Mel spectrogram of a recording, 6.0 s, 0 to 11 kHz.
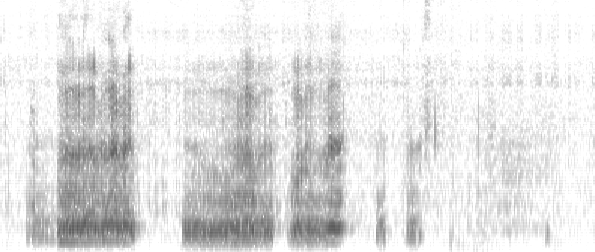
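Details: Scottish Terrier puppies, a pair, playing indoors at 5 am on a Sunday: long, throaty, rumbling growls lasting up to a second each, three big ones, then a few shorter grunts fading out.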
